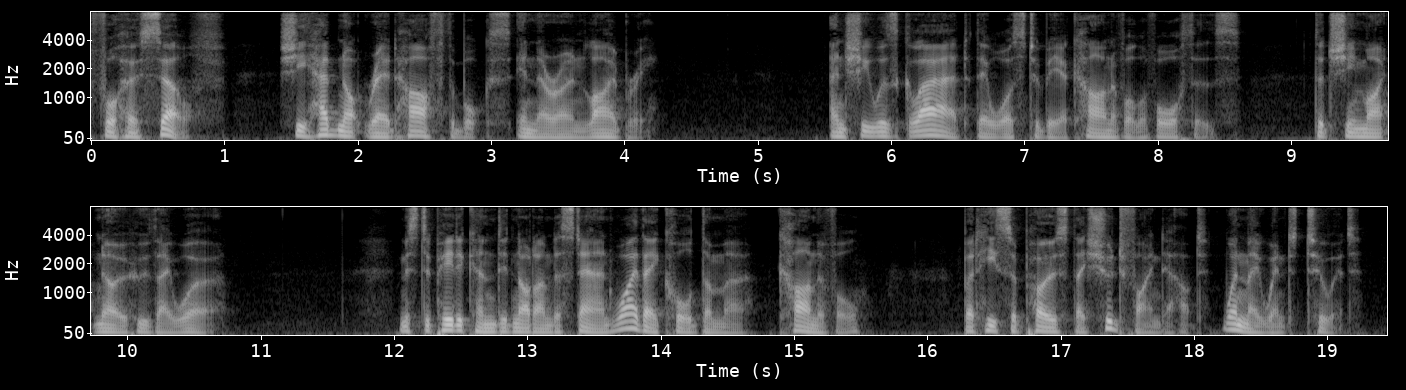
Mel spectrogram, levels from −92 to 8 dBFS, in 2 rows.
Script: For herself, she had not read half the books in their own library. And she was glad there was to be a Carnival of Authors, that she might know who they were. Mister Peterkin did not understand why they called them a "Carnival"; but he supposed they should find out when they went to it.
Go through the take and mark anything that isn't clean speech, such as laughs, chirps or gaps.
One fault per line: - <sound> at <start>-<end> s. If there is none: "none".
none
